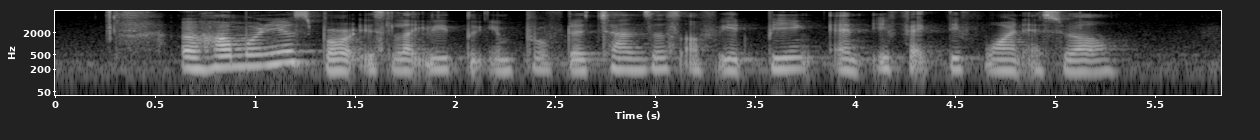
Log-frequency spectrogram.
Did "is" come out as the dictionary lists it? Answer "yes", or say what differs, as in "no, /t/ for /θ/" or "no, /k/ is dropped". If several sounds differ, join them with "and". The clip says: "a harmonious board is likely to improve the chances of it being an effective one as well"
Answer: no, /s/ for /z/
